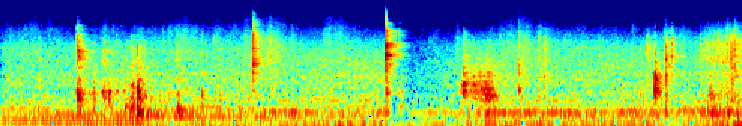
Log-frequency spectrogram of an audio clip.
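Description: Scattered clinks and knocks of dishes and a stainless steel roasting pan being handled on a wooden table, the sharpest knock about five seconds in, over a low steady hum.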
